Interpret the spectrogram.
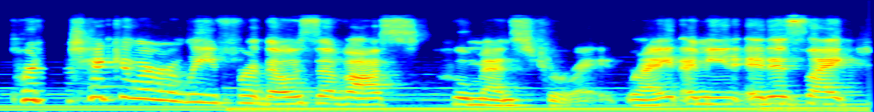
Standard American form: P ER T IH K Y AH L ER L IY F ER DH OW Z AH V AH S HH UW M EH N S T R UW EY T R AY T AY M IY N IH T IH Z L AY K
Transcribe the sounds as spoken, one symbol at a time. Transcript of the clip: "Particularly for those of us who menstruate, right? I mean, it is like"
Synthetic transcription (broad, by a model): P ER T IH K Y L ER L IY F ER DH OW Z AH V AH S HH UW M EH N S T R UW EY T R AY T AY M IY N IH T IH Z L AY K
